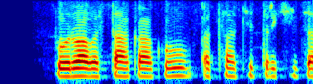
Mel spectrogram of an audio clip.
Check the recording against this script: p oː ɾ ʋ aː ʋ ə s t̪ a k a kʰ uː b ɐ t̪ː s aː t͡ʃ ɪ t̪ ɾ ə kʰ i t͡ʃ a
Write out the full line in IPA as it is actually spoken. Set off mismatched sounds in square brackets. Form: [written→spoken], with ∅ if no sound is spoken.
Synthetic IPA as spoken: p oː ɾ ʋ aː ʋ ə s [t̪→t̪ʰ] a k a kʰ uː b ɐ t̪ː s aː t͡ʃ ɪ t̪ ɾ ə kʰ i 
